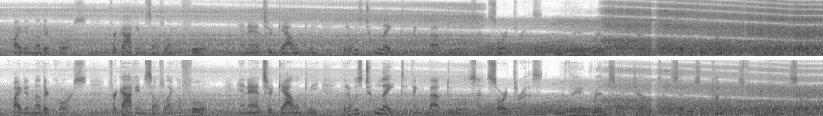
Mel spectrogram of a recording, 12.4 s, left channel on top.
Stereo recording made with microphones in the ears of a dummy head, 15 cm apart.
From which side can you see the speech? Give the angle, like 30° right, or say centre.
50° right.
